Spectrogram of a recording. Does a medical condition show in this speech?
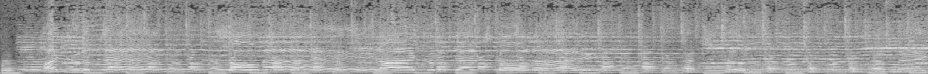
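No.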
